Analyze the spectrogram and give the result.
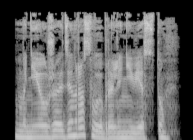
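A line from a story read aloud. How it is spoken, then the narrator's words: Pale, through gritted teeth. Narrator (Russian): бледнее процедил Геверт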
